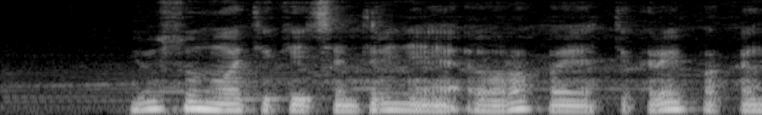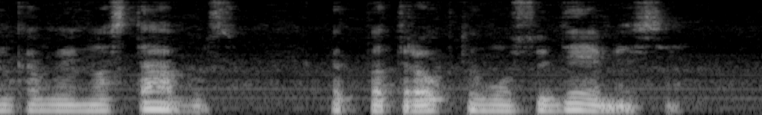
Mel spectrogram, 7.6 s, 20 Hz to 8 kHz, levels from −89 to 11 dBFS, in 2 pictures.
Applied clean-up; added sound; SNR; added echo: none; none; none; none.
